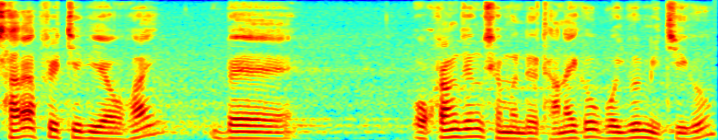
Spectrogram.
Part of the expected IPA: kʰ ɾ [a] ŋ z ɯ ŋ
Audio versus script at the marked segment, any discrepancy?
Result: no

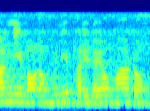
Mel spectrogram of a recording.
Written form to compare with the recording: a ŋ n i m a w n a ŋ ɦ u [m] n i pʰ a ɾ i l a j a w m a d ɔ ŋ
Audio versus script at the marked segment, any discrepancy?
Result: yes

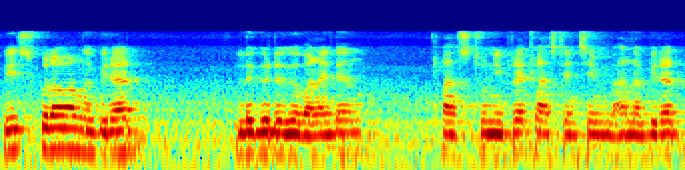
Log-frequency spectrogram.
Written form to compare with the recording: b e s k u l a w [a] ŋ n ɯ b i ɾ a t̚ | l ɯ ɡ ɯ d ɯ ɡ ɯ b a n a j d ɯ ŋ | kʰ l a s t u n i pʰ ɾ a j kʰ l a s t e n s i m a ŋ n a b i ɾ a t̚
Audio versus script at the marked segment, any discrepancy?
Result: no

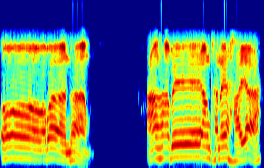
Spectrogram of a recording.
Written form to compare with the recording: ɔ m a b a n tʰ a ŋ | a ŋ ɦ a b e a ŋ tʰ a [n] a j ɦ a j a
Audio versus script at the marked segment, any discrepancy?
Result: no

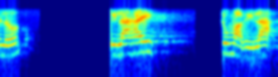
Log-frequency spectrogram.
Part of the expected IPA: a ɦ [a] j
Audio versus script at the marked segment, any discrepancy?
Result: no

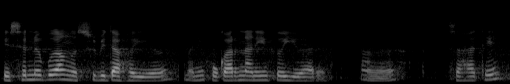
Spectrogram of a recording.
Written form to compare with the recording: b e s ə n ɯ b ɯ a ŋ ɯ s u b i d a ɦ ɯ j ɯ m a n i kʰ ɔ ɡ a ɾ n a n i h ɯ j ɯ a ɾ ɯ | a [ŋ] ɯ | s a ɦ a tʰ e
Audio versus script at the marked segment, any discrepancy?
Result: no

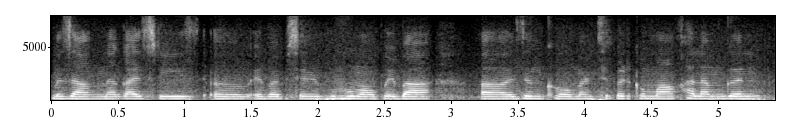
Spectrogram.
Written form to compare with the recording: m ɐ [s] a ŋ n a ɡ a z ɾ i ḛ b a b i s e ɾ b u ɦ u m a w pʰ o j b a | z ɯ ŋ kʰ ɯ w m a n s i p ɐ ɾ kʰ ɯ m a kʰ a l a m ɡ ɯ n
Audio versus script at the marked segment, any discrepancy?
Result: yes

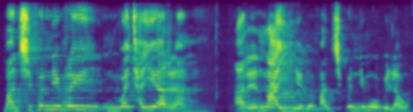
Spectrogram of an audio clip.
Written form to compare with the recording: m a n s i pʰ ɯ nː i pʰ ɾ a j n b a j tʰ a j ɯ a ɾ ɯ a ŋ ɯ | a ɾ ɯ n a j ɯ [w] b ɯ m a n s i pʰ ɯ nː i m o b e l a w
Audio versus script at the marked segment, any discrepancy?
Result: yes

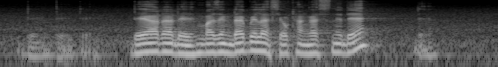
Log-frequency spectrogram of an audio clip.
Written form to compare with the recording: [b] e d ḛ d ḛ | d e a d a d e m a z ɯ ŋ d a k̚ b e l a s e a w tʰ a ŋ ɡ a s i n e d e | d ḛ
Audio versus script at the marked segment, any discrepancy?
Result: yes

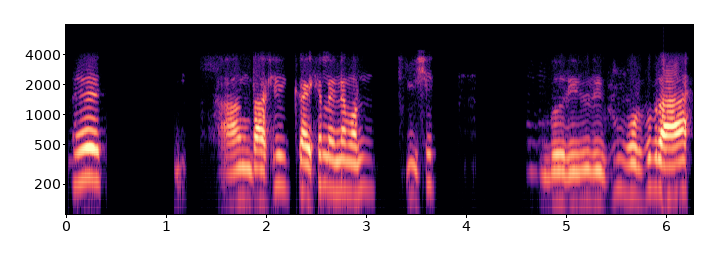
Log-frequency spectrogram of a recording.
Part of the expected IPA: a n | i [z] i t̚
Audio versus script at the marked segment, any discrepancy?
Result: yes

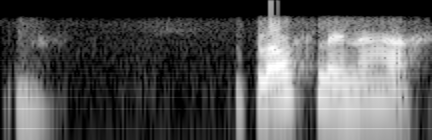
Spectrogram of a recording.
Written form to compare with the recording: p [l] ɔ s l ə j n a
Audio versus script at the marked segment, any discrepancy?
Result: no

